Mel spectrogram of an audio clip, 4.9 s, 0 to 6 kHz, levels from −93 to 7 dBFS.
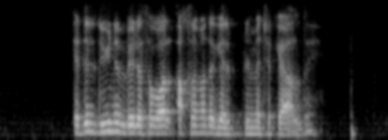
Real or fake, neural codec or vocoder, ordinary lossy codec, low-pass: real; none; Opus, 24 kbps; 5.4 kHz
